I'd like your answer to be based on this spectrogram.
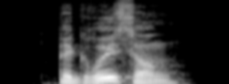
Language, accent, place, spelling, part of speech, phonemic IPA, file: German, Germany, Berlin, Begrüßung, noun, /bəˈɡʁyːsʊŋ/, De-Begrüßung.ogg
- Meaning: greeting, salutation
